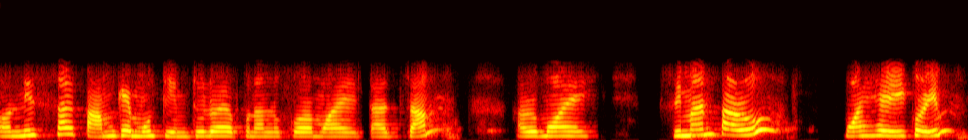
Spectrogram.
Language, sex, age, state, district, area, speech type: Assamese, female, 18-30, Assam, Charaideo, urban, conversation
